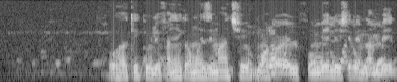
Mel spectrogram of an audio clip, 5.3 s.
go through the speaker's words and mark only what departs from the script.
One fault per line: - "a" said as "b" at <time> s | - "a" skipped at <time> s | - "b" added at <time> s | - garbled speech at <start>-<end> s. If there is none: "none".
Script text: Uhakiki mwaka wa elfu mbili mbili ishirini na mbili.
- "ulifanyika mwezi Machi" added at 2.0 s
- "mbili" skipped at 4.5 s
